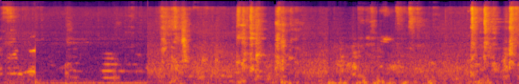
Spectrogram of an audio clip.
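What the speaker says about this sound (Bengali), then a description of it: "আমাদের ট্রেনটি ঢাকা কমলাপুর রেলওয়ে স্টেশন থেকে ছেড়ে দিয়েছে" A Kurigram Express passenger train leaving Dhaka's Kamalapur station at night gives a loud, steady rumble from inside the carriage, with rhythmic wheel clatter and bursts of rattling throughout.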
